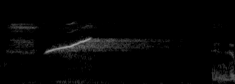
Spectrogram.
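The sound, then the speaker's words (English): A single sharp whistle, someone whistling for his dog Max, slides upward in pitch, then holds and fades out, clear. A brief voice starts up right at the end. “Then he loaded some bags and some old empty sacks on a ramshackle sleigh, and he whistled for Max.”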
